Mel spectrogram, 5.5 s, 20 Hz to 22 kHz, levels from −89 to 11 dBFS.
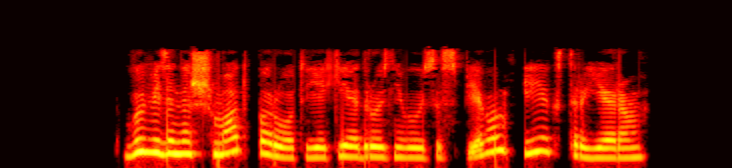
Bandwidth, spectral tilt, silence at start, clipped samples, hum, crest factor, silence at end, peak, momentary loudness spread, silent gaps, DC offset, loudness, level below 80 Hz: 8 kHz; -4 dB/octave; 0.95 s; under 0.1%; none; 16 dB; 0.65 s; -2 dBFS; 9 LU; 1.89-1.93 s, 3.88-3.92 s; under 0.1%; -18 LUFS; -54 dBFS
